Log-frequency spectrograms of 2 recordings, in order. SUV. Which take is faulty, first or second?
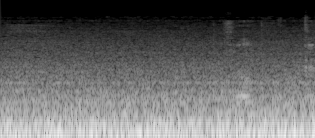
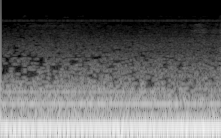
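second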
